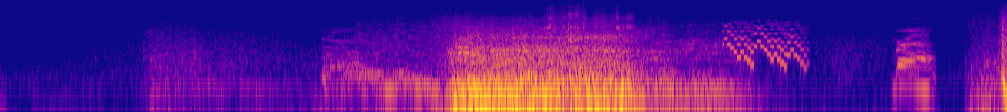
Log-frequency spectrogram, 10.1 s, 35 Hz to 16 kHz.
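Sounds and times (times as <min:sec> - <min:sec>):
loud rough rumble: 0:04.5 - 0:07.2
phone ringtone beeping: 0:07.2 - 0:08.1.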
